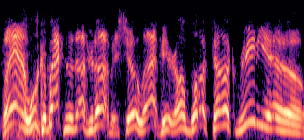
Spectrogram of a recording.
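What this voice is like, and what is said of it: Exaggerated radio announcer voice. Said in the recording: “that's the annoying radio voice”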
